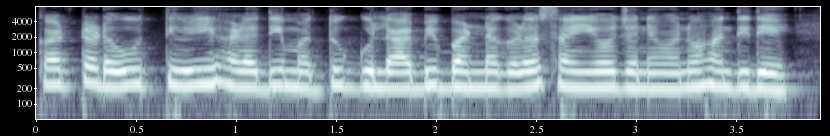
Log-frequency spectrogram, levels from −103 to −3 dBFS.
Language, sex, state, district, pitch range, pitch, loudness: Kannada, female, Karnataka, Bidar, 210-230 Hz, 220 Hz, -15 LUFS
